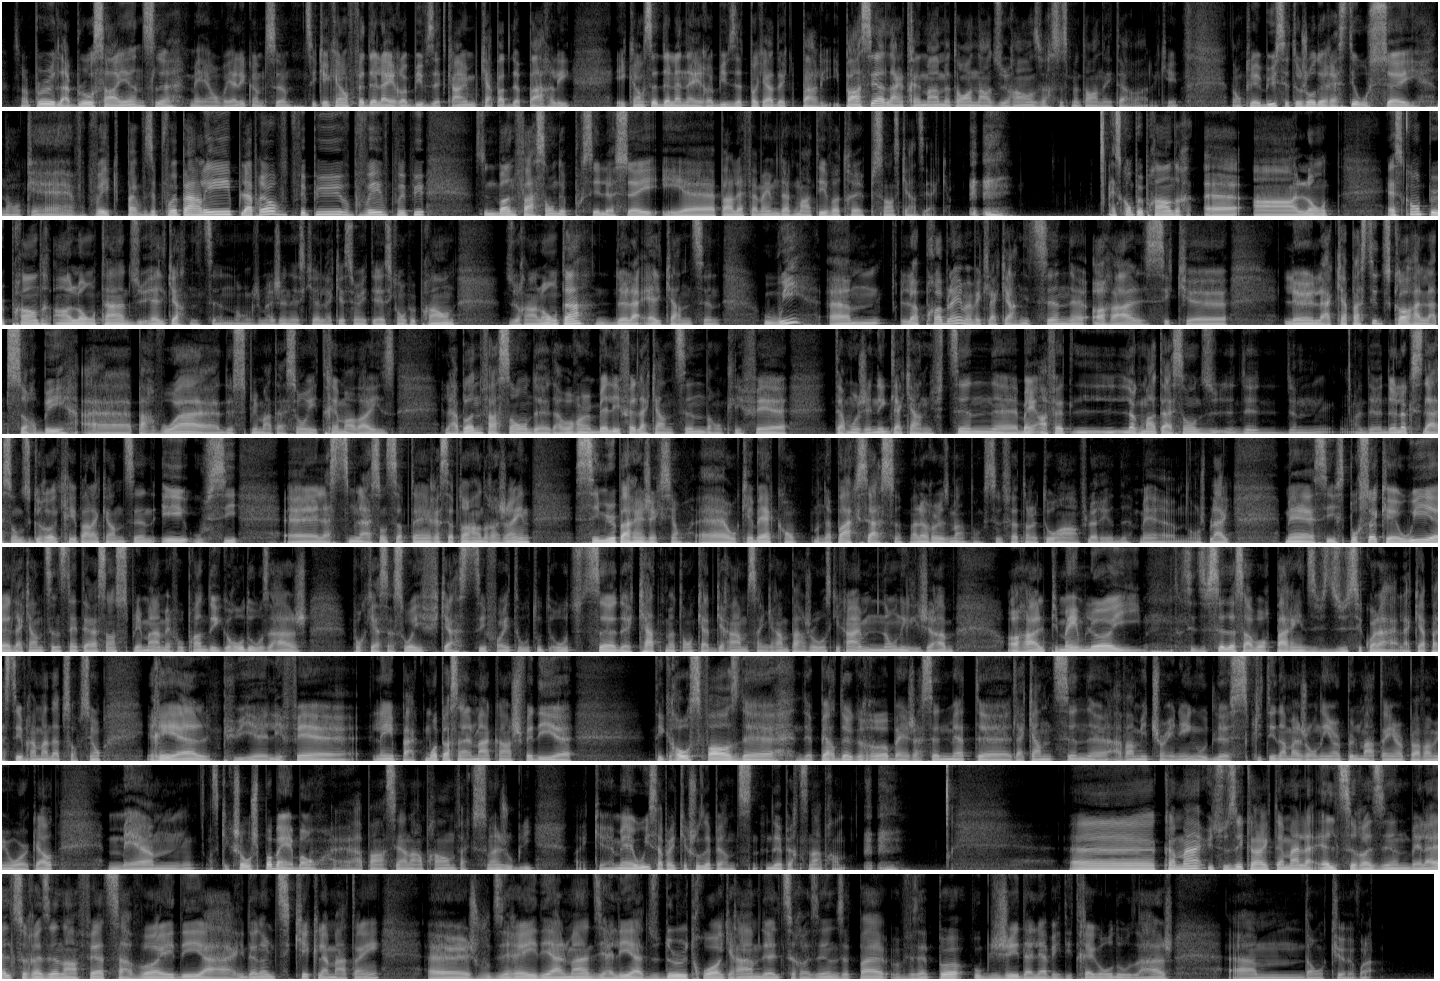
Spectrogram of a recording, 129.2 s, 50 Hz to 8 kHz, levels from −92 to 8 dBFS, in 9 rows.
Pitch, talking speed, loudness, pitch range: 110 Hz, 200 wpm, -27 LUFS, 105-125 Hz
